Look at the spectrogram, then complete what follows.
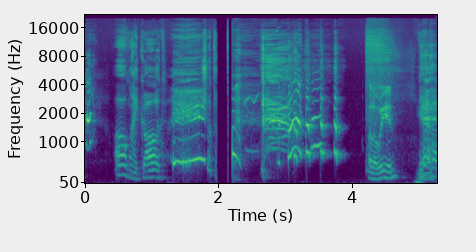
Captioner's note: audio blurs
